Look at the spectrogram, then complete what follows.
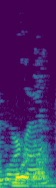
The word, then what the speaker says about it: Morrigan: how do you pronounce her name? The Morrigan.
